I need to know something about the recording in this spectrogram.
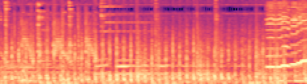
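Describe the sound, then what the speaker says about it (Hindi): Helicopter flying in an animated cartoon, a loud continuous rhythmic rotor chop with a rising tone near the end and no voices over it. "मम्मी ये हेलीकॉप्टर हिल क्यों रहा है?"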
